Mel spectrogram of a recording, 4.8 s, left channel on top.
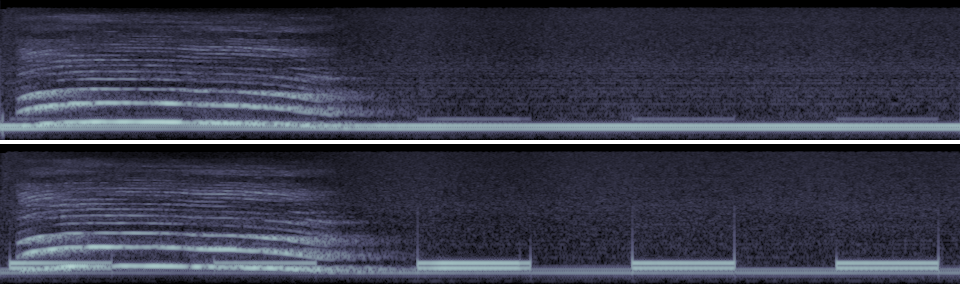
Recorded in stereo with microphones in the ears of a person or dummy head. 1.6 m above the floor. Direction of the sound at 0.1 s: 5° left (ahead or behind).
